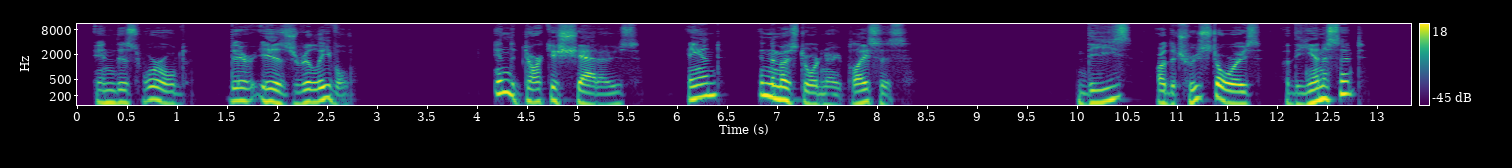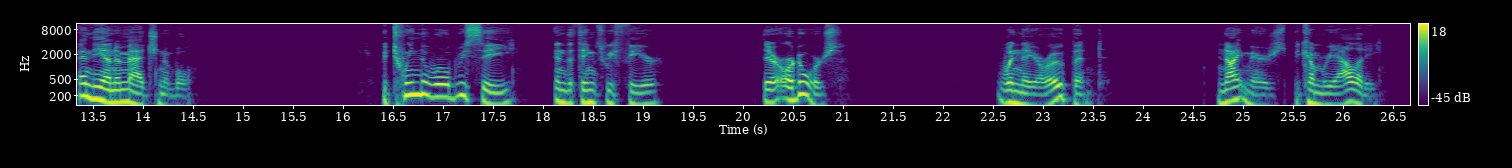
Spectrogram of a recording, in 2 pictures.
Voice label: E Learning; Hauntings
